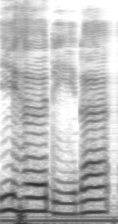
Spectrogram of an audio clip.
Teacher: Ya, di sini dibaca dengan harokat kasrah ya, i dengan makhraj hamzah, i masuk ke huruf h besar ya, h yang keluar dari tenggorokan bagian bawah. Suaranya mengalir.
